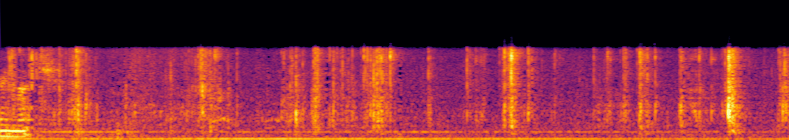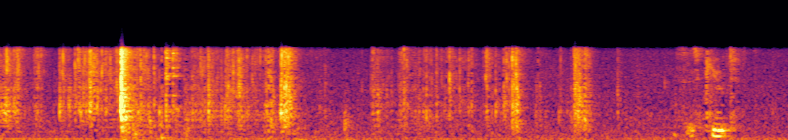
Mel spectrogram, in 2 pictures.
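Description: Plastic sheets crinkle and rustle as hands handle them.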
